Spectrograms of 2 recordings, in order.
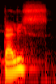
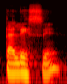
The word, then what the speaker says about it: Talese: Está escrito por Gay Talis o Gay Talese, si lo decimos con el apellido italiano, como dice él aquí, es Talese, si lo decimos con la pronunciación norteamericana, es Talis.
